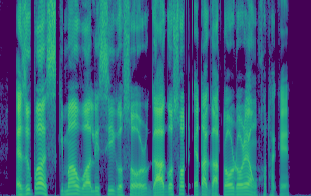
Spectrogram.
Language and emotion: Assamese, neutral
